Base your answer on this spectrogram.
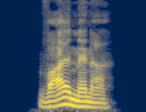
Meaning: nominative/accusative/genitive plural of Wahlmann
- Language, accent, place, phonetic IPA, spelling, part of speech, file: German, Germany, Berlin, [ˈvaːlˌmɛnɐ], Wahlmänner, noun, De-Wahlmänner.ogg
